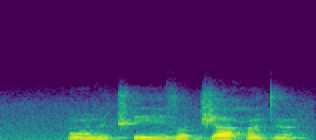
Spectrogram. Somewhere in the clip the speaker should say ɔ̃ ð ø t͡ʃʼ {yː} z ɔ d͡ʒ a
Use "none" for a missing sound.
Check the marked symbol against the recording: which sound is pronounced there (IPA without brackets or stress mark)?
eː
